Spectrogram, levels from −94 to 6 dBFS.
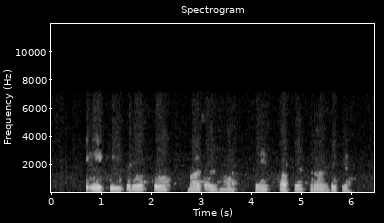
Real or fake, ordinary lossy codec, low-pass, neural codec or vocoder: real; AAC, 64 kbps; 7.2 kHz; none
